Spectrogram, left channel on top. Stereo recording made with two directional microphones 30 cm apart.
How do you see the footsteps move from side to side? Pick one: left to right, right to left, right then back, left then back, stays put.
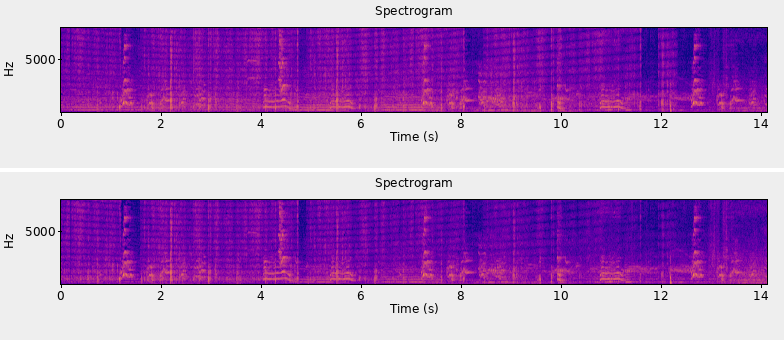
right to left.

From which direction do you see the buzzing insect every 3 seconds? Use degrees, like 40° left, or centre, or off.
60° left, 40° left, 20° left, 10° right, 30° right.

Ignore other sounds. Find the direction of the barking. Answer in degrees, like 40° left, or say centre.
centre.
